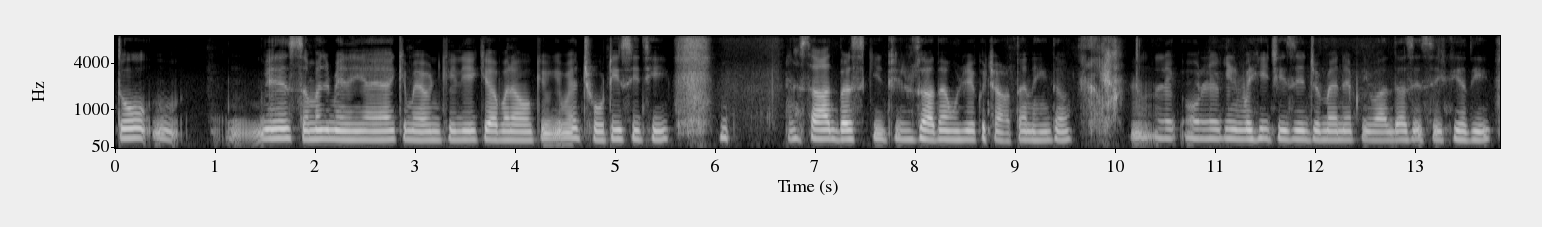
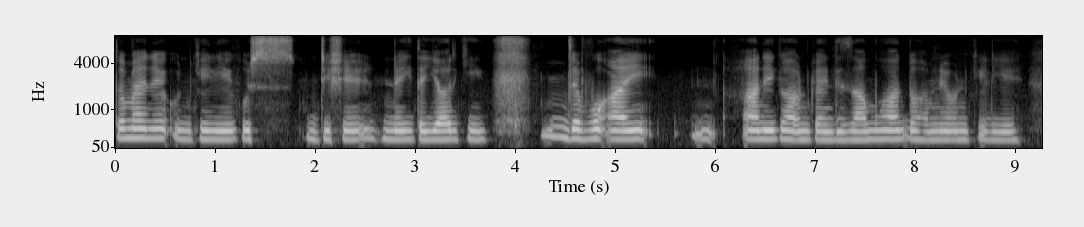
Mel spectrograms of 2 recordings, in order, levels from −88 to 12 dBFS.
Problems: constant background noise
